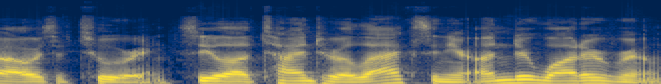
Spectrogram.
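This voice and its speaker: This man's voice is a normal speaking voice, medium in pitch. He talks at a fairly quick pace. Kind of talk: mock travel infomercial read.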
